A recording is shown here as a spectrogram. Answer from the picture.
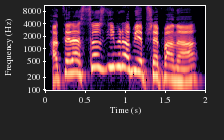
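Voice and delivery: put-on loud, high boy's question; calling out. A narrator's reading. Pupil asking the supervisor what next, calling out. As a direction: call out eagerly across the yard.

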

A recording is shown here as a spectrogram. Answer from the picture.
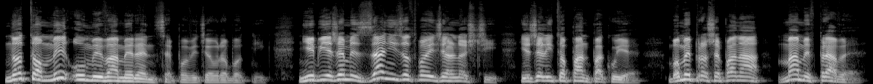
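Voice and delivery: loud, huffy voice; offended mover. A narrator's reading. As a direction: wash your hands of it proudly. Worker washing hands of it.

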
